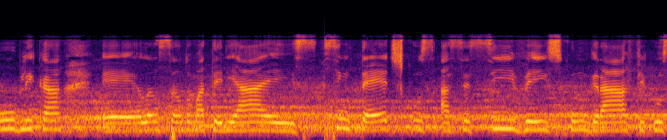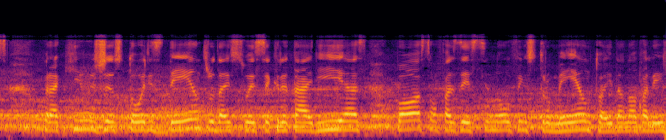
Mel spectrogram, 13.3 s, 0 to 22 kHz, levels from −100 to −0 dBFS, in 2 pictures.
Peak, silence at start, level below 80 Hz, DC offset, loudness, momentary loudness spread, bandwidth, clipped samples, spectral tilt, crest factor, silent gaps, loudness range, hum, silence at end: -2 dBFS; 0 s; -48 dBFS; under 0.1%; -16 LUFS; 5 LU; 9 kHz; under 0.1%; -5 dB/octave; 14 dB; none; 1 LU; none; 0 s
